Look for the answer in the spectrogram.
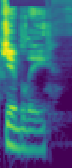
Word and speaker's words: Ghibli: It's pronounced Ghibli.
